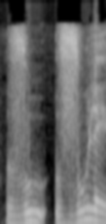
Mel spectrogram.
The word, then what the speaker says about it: vous voulez: And keep in mind that it's vous voulez form, E-Z, when you combine them, especially with the verbs at the endings, it sounds like E, okay, so it's vous voulez, okay, so don't pronounce the Z, okay?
